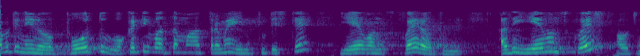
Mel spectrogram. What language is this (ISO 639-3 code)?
tel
